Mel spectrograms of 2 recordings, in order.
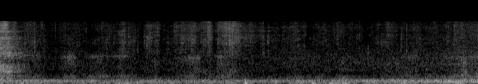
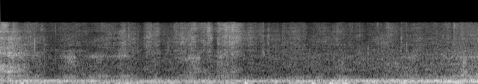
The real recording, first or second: first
